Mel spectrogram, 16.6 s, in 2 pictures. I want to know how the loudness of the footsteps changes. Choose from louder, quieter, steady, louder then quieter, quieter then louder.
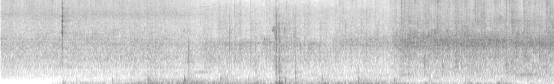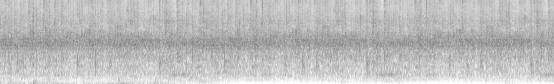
quieter.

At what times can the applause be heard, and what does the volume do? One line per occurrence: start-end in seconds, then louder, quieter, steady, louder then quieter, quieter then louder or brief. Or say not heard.
0.0-16.5 louder.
